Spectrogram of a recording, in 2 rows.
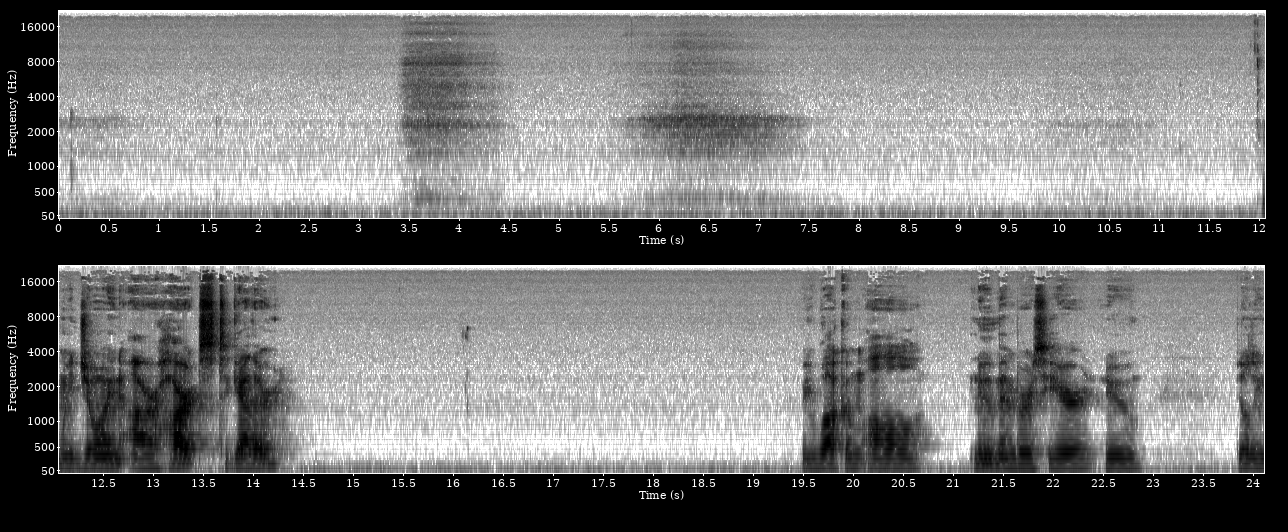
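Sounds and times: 
low steady hiss: 0.0s - 24.1s
group taking deep breaths: 3.4s - 4.6s, 5.6s - 7.6s
speech: 12.0s - 14.4s, 19.6s - 23.0s, 23.8s - 24.1s.

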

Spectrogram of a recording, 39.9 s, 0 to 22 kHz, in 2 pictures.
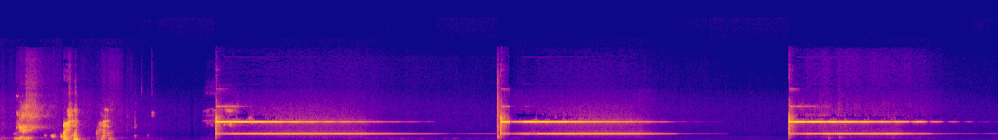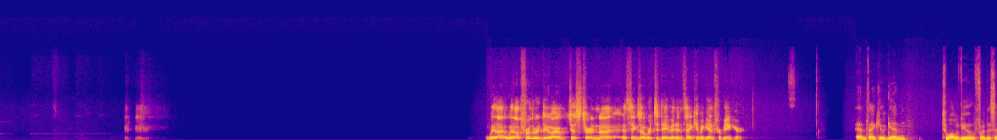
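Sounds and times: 
speech: 0.4s - 0.8s, 1.4s - 1.6s, 29.7s - 34.9s, 37.1s - 38.2s, 38.8s - 39.8s
bell struck to start a session: 4.3s - 14.5s, 15.8s - 22.2s.

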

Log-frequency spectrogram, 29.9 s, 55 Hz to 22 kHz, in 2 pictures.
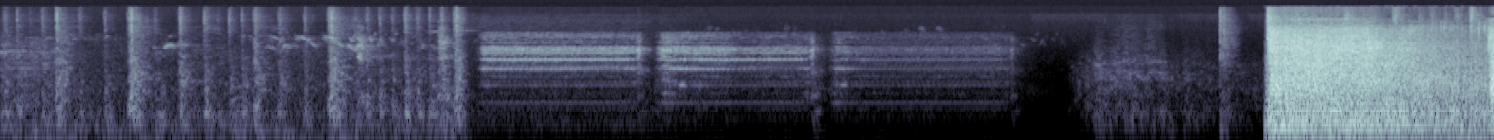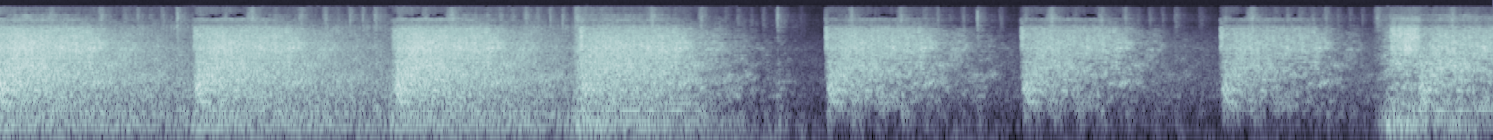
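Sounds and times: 
Patriot missile launches from shipping container: 12.7s - 29.8s.

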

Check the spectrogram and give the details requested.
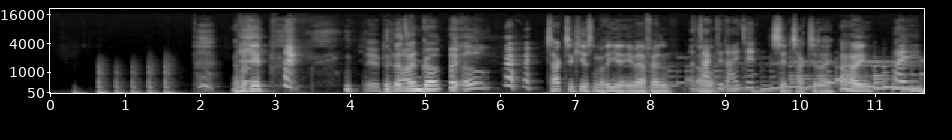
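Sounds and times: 
firm hollow knocking: 0.3s - 1.9s
speech: 2.0s - 3.3s, 3.9s - 11.6s
laughter: 2.5s - 6.5s.

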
